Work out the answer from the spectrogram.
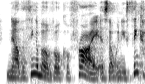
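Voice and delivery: ordinary talk, nothing marked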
